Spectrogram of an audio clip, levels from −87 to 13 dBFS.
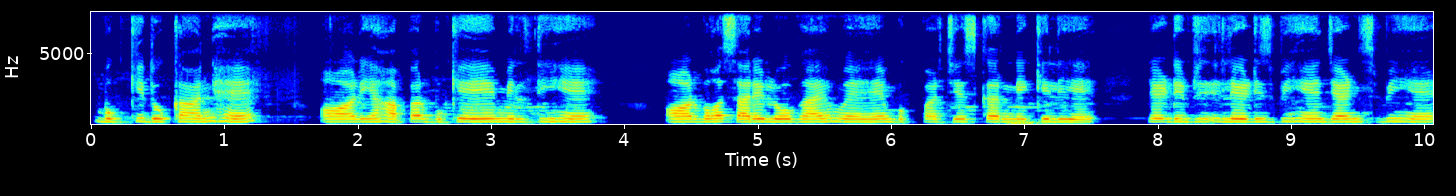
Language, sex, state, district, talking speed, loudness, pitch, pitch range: Hindi, female, Jharkhand, Jamtara, 175 wpm, -18 LUFS, 205 Hz, 195-210 Hz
